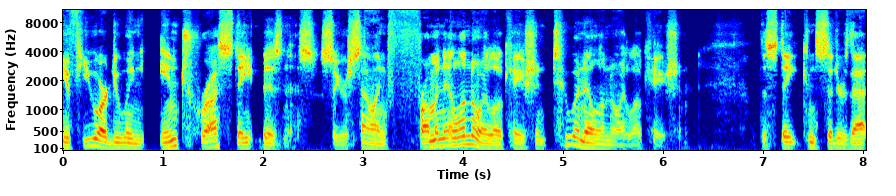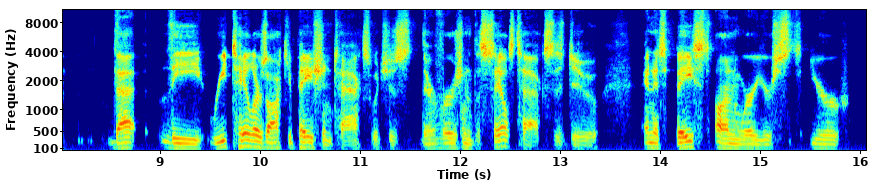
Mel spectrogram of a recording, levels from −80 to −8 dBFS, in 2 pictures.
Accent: American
